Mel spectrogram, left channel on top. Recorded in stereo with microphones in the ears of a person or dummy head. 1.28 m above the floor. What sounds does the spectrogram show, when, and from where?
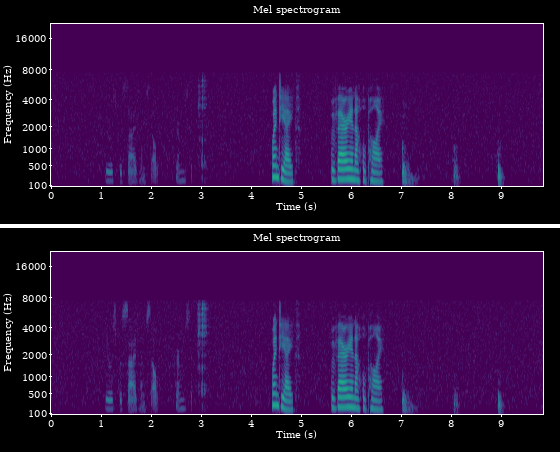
1.1 s a woman speaking: 50° right (ahead or behind)
2.9 s scissors: 30° right (ahead or behind)
4.4 s a woman speaking: 5° left (ahead or behind)
7.0 s footsteps: 60° left (ahead or behind); by 9.1 s 70° left (ahead or behind)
